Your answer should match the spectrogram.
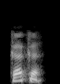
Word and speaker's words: Кака: Помахав ручонками перед своим лицом, детеныш поднял на нас васильковые глазки и растерянно проговорил, делая ударение на последнем слоге. «Кака, господин!» — проревел дворецкий, роняя тарелку вместе с оставшимися кусочками молодильного яблочка.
